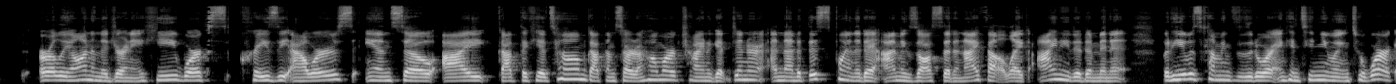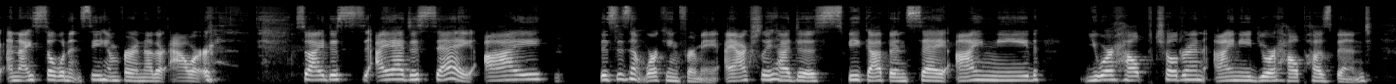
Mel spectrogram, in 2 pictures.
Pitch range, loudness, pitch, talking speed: 170-210 Hz, -16 LUFS, 190 Hz, 200 wpm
